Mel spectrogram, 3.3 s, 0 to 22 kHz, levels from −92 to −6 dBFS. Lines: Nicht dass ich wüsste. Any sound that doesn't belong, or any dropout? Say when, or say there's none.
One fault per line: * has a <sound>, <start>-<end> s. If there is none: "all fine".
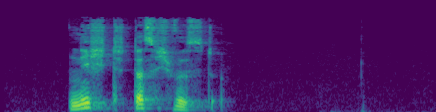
all fine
